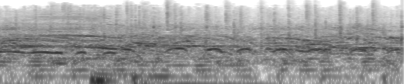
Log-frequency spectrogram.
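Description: A room of mission-control engineers cheering, shouting and clapping at the confirmed landing, many voices overlapping, with music playing underneath. The clapping grows denser in the second half.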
